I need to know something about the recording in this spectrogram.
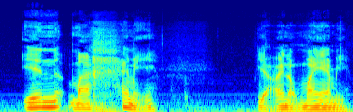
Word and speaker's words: Miami: Mami yeah I know Miami Mami is how you hear a lot of people pronounce it down there those people are usually from Cuba anyway down in Miami they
